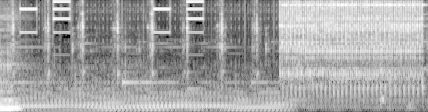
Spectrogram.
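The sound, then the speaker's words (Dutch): A quiz timer clock ticks in a quick, steady rhythm with bright chiming tones, then gives way to a loud, sustained buzzing alarm-like burst at the end. “Komt dat klokje? Klokje doet ja.”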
